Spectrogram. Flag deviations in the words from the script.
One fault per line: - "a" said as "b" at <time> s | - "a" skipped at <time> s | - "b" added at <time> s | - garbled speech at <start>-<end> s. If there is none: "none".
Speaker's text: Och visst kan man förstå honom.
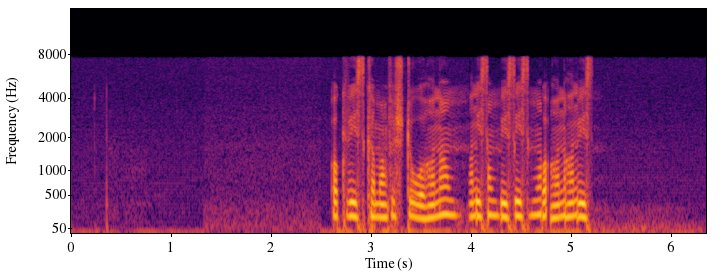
- garbled speech at 4.0-5.2 s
